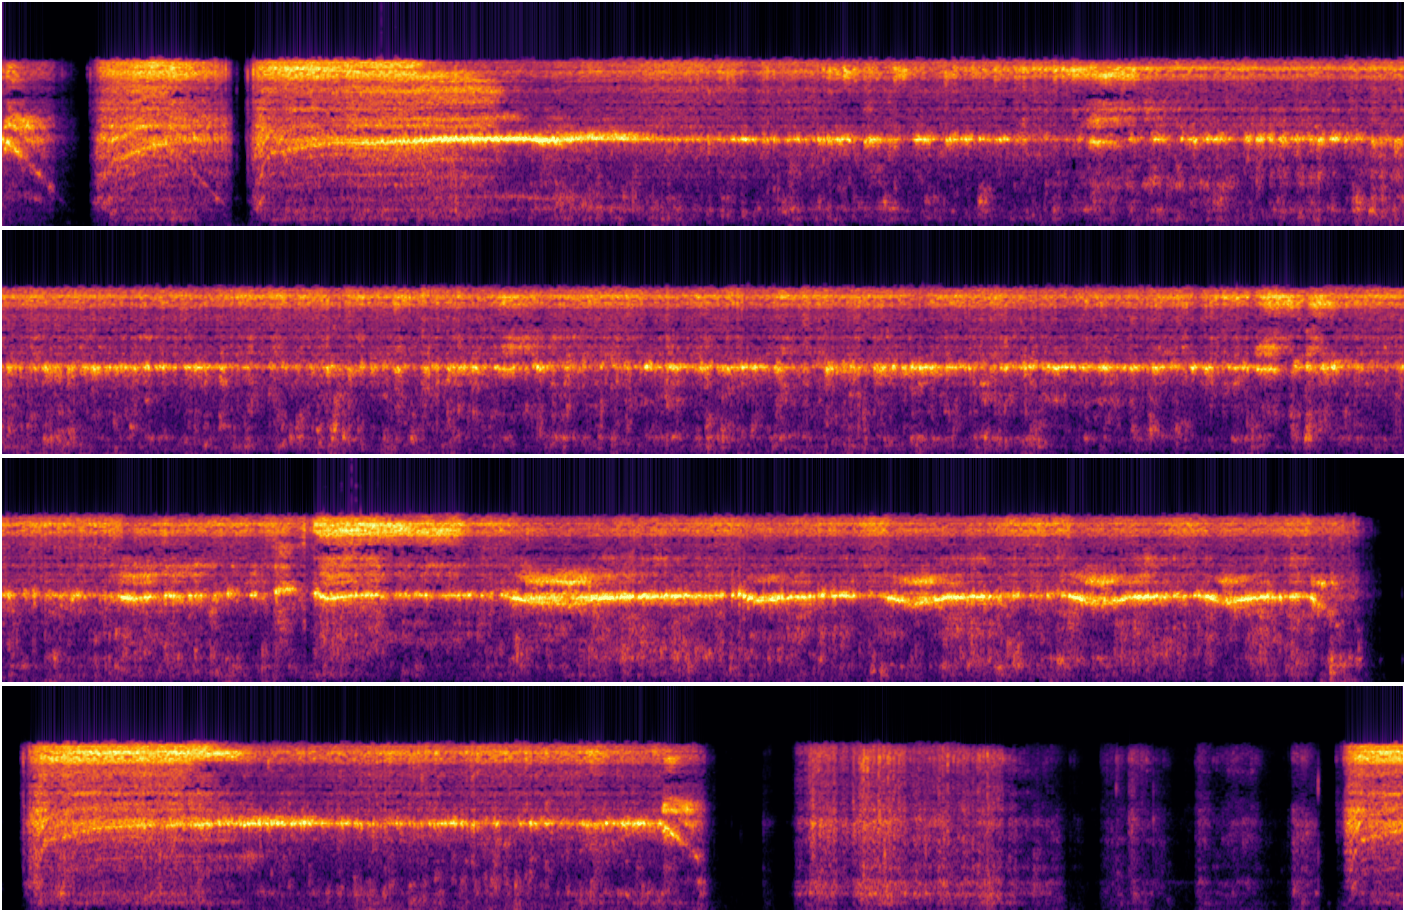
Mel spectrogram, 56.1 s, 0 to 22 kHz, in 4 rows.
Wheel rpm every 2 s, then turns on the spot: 80, 150, 230, 230, 230, 230, 230, 230, 230, 230, 230, 230, 230, 230, 230, 240, 230, 230, 230, 230, 130, 170, 230, 230, 70, 10, 10, 60.
50-54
